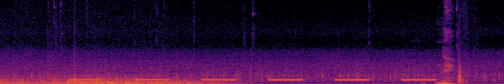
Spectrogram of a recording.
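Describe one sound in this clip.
A cordless phone beeps in short, evenly spaced tones.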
